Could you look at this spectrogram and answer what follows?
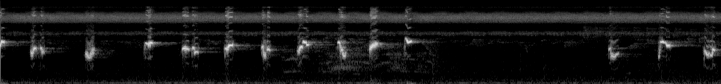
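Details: Sooty-headed bulbul in full song, a bird said to provoke other bulbuls into answering: short bubbly whistled phrases around two to three kilohertz, rising and falling notes in quick bursts, a pause, then more phrases; steady high hiss behind.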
